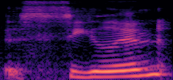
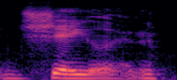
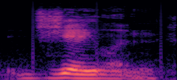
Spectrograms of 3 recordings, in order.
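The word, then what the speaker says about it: Ceylan: i did it it's her pronunciation of her name is actually jalen so although it's spelled a c-e-y-l-a-n is actually pronounced jalen so i'm very excited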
